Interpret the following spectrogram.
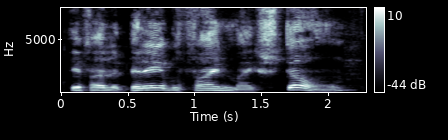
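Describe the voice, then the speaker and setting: A man giving a casual, folksy how-to demonstration, his voice thin and squeaky from a coming cold. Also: animated, dark tone. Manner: folksy, unhurried, frequent throat clearing. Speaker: video host demonstrating pocket knife care.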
